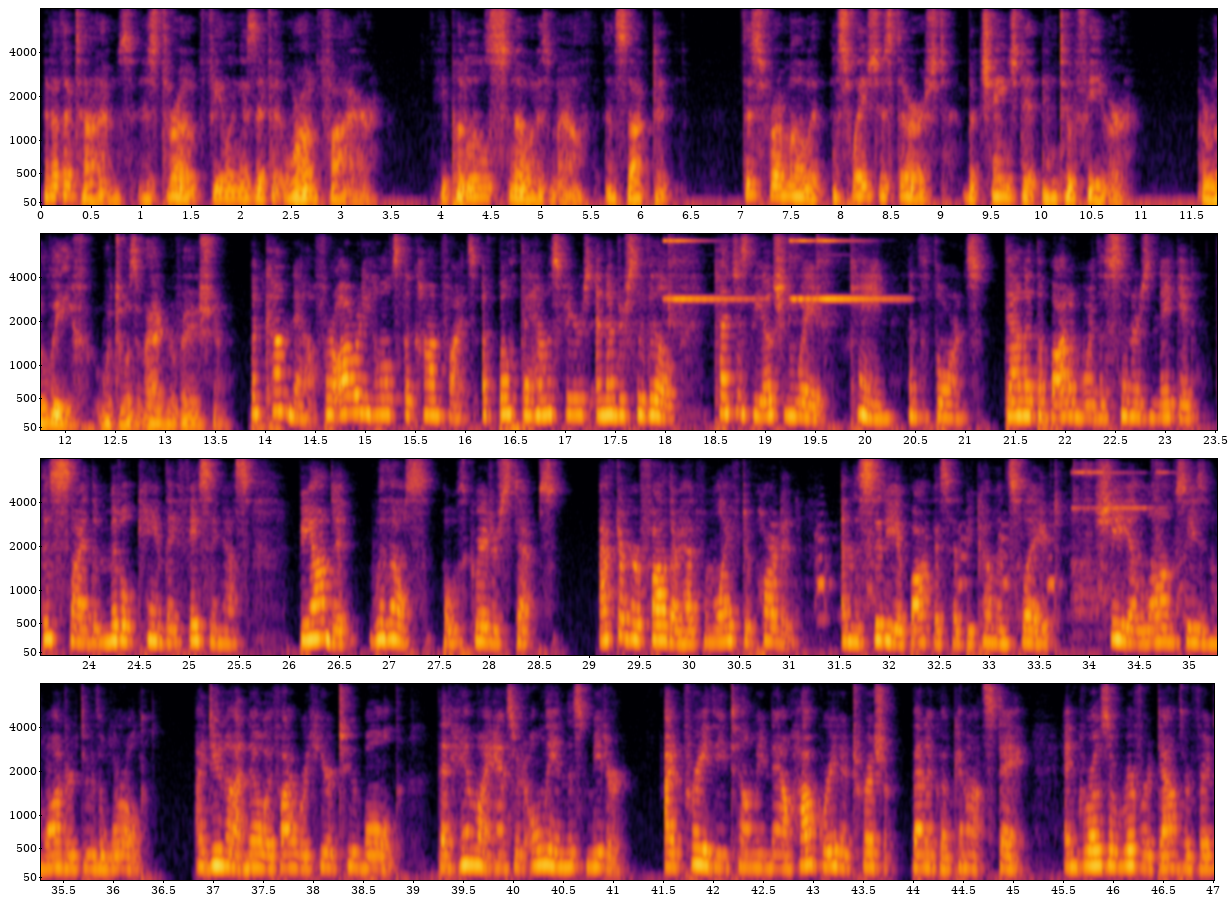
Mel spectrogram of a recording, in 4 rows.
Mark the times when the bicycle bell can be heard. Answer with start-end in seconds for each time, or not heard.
17.9-20.4, 33.8-34.8.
